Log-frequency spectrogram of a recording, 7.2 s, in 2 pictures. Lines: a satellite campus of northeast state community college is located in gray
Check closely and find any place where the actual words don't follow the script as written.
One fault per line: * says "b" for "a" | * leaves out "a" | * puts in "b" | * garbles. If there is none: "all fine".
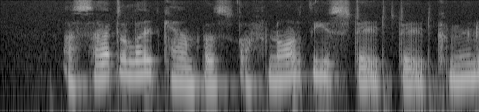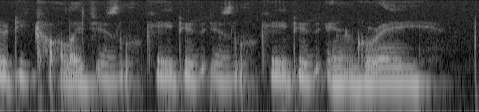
* puts in "state"
* puts in "is located"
